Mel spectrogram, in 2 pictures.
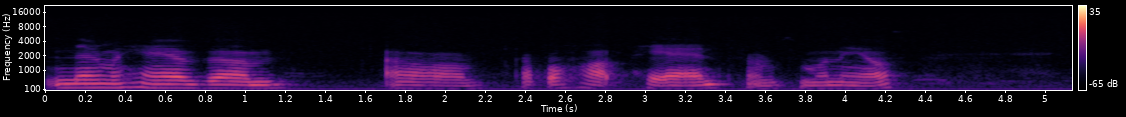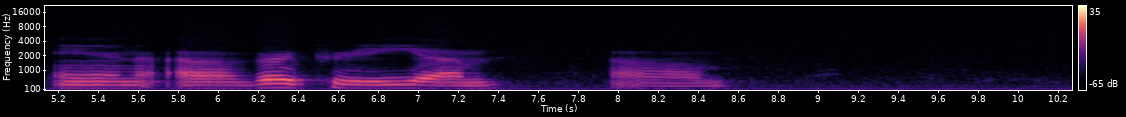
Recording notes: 1964 Christmas recording. There's a lot of static right at the beginning of this recording, but it clears up very quickly.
